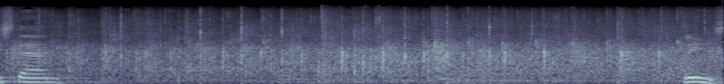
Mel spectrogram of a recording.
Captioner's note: audience applauds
